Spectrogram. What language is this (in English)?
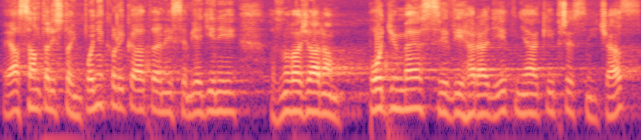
Czech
